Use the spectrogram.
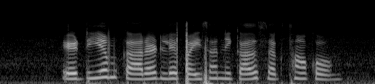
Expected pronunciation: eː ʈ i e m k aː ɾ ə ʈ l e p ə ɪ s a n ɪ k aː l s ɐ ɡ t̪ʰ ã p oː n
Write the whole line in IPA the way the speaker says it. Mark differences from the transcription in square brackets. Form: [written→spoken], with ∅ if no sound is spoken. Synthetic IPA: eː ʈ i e m k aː ɾ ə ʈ l e p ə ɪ s a n ɪ k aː l s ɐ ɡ t̪ʰ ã [p→k] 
